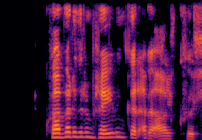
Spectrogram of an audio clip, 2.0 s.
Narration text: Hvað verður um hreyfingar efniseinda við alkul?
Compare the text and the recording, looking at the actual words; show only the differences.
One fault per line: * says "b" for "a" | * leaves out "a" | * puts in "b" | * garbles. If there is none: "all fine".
* leaves out "efniseinda"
